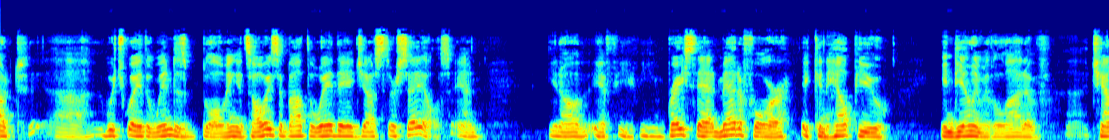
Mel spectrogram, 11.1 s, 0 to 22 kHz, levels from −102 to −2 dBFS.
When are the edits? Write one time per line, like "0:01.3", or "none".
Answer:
none

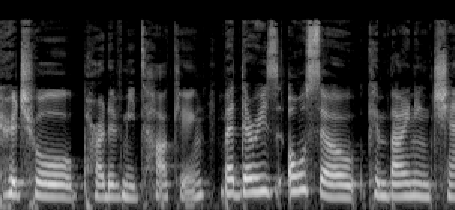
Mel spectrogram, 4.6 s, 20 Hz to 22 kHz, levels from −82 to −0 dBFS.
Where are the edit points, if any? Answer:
0:02.1

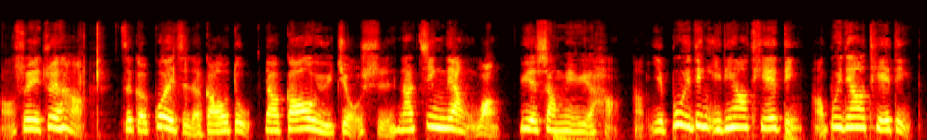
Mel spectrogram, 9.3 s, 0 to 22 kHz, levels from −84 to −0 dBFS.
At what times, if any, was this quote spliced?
0:02.6
0:05.1
0:08.1

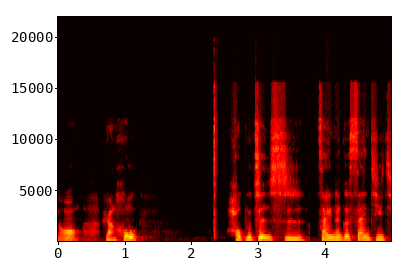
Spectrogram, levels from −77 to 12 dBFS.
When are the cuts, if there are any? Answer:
0:03.8

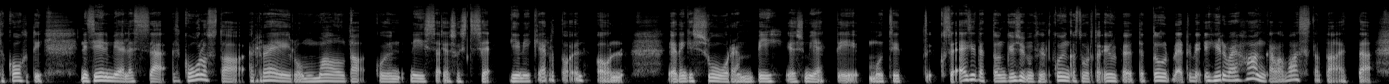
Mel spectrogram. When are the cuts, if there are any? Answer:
0:04.4
0:05.0

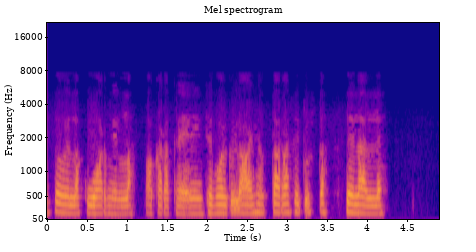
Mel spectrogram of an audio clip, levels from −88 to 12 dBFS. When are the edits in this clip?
0:01.1
0:03.6

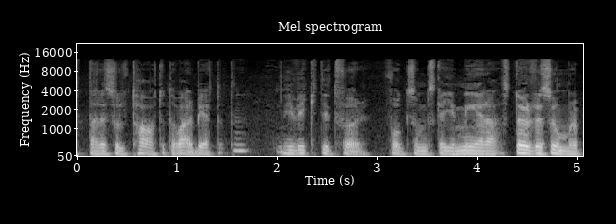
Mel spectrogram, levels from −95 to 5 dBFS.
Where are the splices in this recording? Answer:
0:01.9

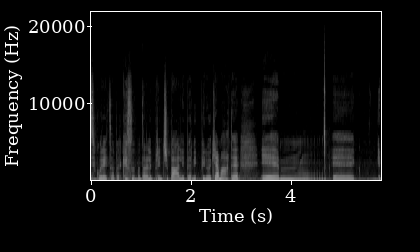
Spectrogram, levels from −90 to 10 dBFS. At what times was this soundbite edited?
0:01.2
0:02.0

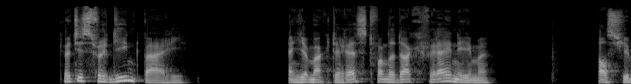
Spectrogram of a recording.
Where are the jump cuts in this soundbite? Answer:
none

